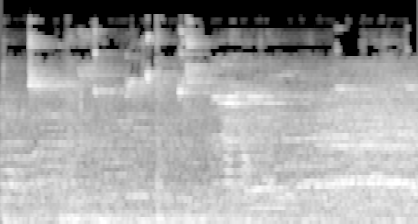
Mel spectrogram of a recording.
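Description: A volleyball is struck with a hard slap.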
